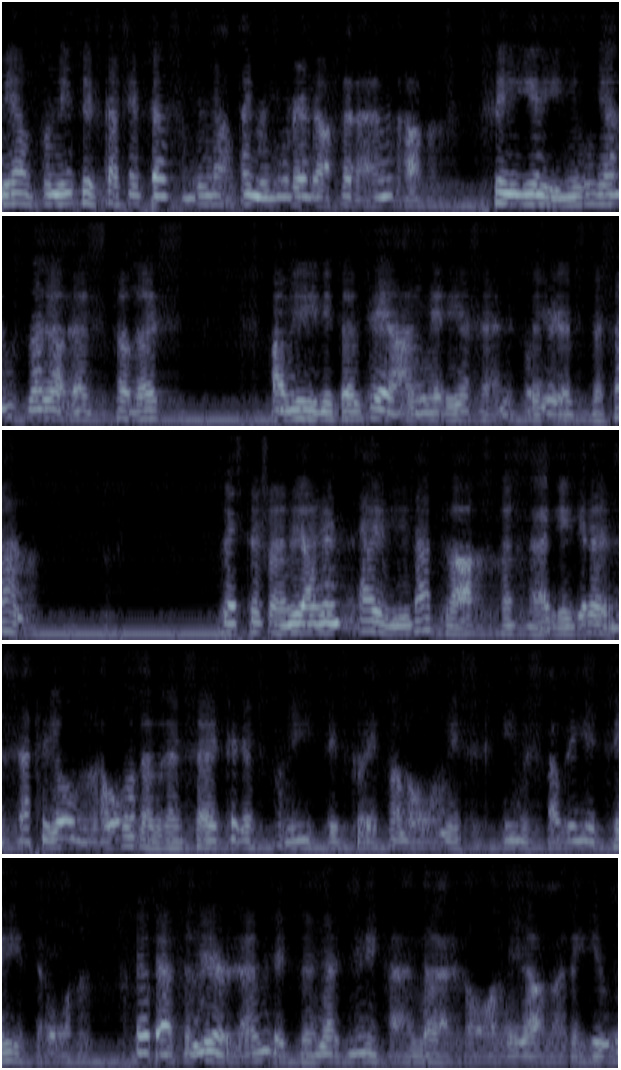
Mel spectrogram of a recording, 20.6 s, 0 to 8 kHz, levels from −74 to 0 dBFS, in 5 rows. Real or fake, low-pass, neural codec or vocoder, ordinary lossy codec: fake; 7.2 kHz; codec, 16 kHz, 0.5 kbps, FreqCodec, smaller model; none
